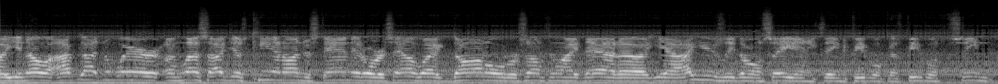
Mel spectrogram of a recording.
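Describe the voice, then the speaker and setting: A man having a casual two-way radio chat in an easygoing, halting way, often repeating words as he goes. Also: fairly high pitch. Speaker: amateur radio operator recording contacts. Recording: clear background hum and noise.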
